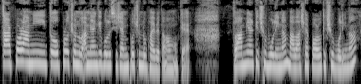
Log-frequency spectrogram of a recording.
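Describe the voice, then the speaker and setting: A woman's voice: on the high side, fairly even intonation, moderate pace, no echo. A woman in her twenties with a Bangladeshi accent, telling her life story in a radio interview and mixing in occasional English words. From Sirajganj, Bangladesh. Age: 20s.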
